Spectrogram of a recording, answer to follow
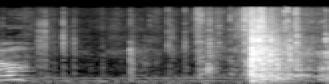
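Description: Plastic air cleaner box being wiggled and pulled out of a car's engine bay: light clicks and scrapes, then one loud rough scrape and clunk about one and a half seconds in as it comes free.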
